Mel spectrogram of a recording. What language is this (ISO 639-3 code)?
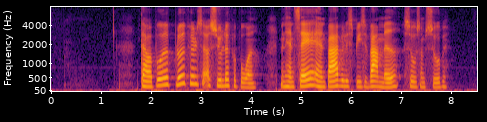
dan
